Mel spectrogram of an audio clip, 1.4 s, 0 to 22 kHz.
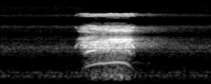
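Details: Great horned owl near a Decorah eagle nest at night, on alert, 3 October 2015, gives one harsh, hissing screech with a whistled core, about 0.4 seconds long, standing out against a low steady hiss.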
